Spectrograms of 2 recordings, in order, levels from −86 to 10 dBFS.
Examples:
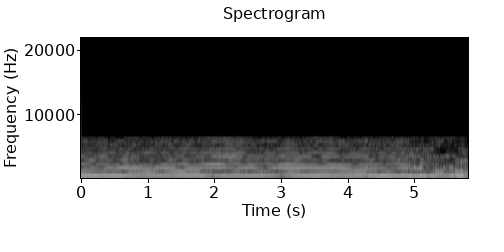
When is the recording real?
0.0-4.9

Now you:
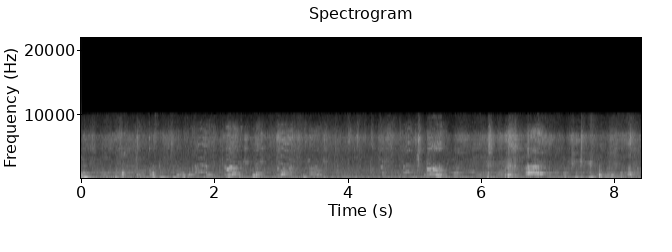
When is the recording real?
0.8-5.5

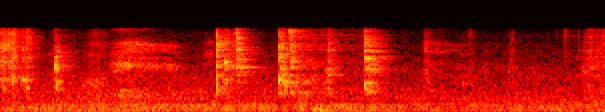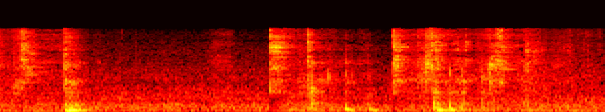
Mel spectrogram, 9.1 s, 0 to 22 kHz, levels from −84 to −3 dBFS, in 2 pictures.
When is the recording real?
0.0-4.2; 4.8-9.1

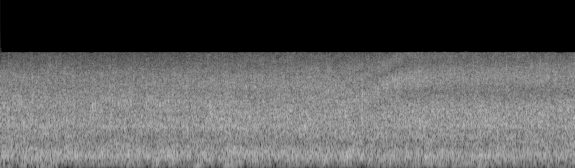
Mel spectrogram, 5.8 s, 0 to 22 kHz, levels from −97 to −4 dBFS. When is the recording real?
0.0-5.8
